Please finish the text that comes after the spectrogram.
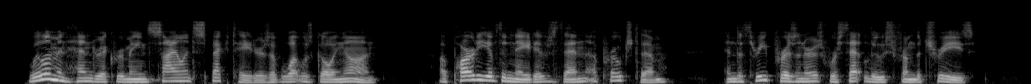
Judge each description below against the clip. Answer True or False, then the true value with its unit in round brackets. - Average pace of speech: True (170 wpm)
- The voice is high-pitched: False (125 Hz)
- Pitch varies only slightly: False (4.5 semitones)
